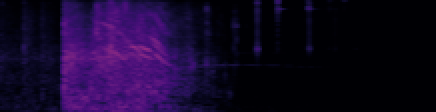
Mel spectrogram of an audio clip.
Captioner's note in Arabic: إطلاق نار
